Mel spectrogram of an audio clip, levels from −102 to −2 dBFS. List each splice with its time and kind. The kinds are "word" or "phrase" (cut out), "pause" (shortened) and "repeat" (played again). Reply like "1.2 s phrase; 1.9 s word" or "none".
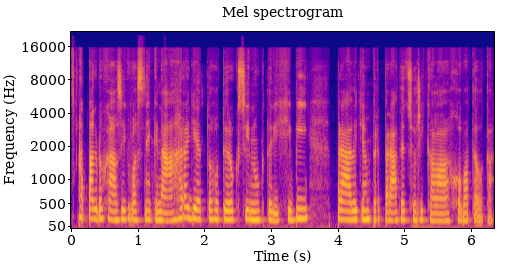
none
